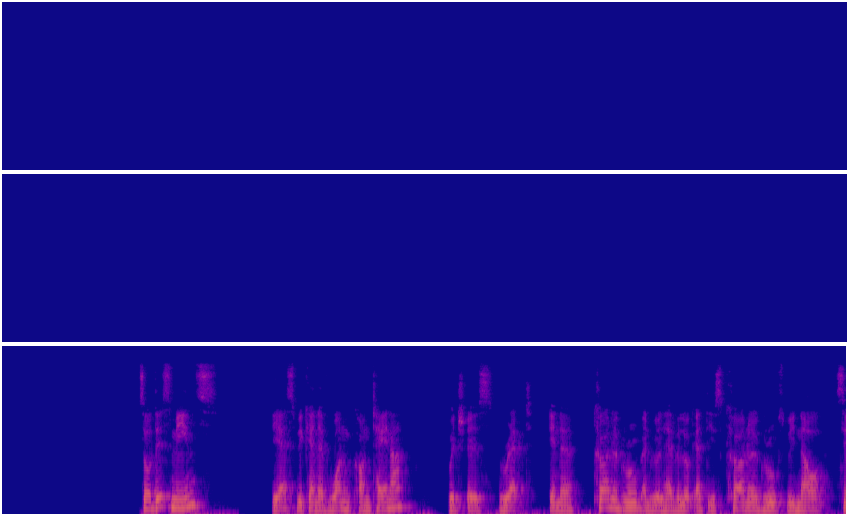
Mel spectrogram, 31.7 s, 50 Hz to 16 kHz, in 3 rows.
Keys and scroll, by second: 0.5 super+1, 5.4 super+3, 5.9-17.9 typing, 18.2 super+3, 18.9 super+7, 19.6 super+1, 19.8 super+3, 19.8 super+7, 19.8 super+1, 20.2 space.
